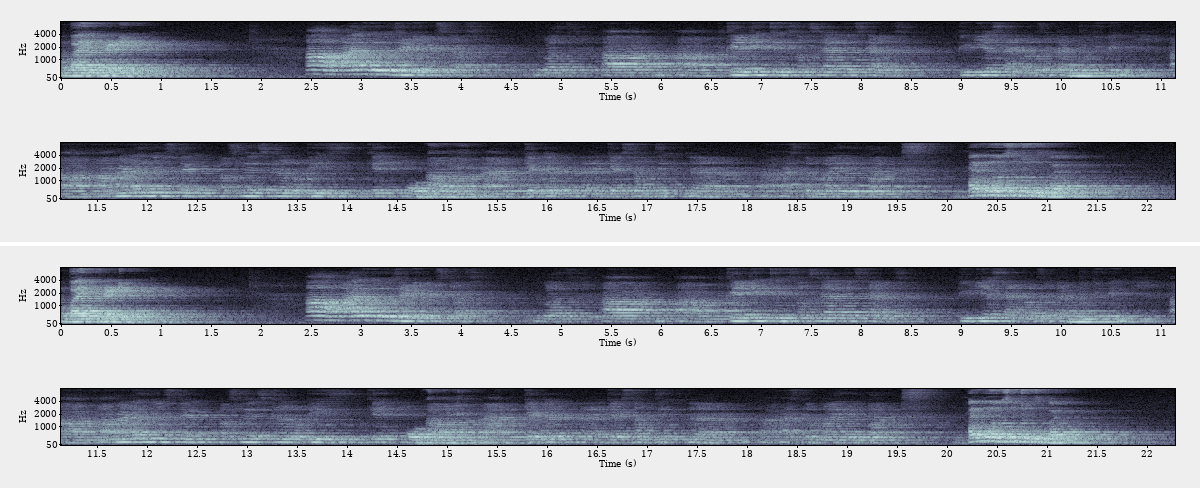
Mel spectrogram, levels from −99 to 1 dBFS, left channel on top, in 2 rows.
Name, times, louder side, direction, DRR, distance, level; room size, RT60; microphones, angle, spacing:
voice 1, 0.0-0.8 5.3-5.5 10.1-10.2 14.6-15.1 20.2-21.1, right 2 dB, 75° right, -5 dB, 0.6 m, -18 dB
voice 2, 2.4-4.1 4.7-8.4 9.0-19.7 20.1-20.3, equal, ahead, -10 dB, 0.5 m, -26 dB
2.3 x 2.3 x 3.3 m, 2.3 s
head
